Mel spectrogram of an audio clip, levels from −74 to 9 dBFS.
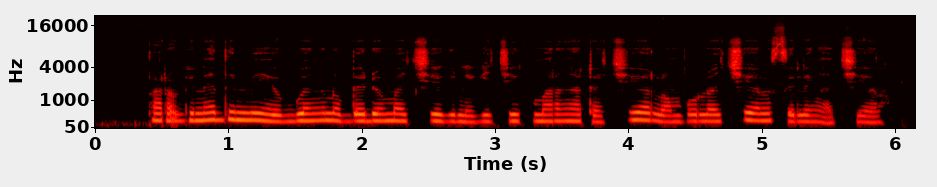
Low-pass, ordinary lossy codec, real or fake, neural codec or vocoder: none; none; real; none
